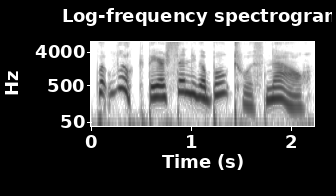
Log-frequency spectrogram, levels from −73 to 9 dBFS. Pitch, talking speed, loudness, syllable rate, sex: 245 Hz, 270 wpm, -16 LUFS, 6.2 syllables/s, female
